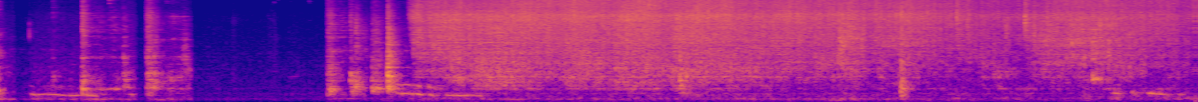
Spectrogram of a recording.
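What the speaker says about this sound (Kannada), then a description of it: "ಈ ರೀತಿ ಎಣ್ಣೆ ಹಾಕ್ಕೊಂಡು ಒಂದೆರಡು ನಿಮಿಷ ಕಾಲ ಬೇಯಿಸ್ಕೊಳ್ಳೋಣ" An egg dosa cooks on a pan with oil, and a steady close frying sizzle fills the second half after some clatter and a short silence. Faint handling sounds come first.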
